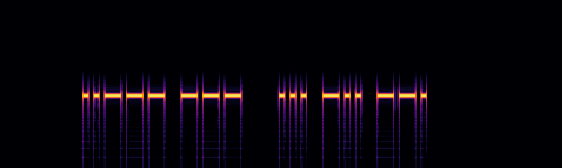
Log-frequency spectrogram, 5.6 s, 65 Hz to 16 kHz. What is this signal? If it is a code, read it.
Morse code, heard as a keyed tone, about 22 wpm, 700 Hz. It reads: 2O SDG
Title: Winter Field Day Exchanges 22wpm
